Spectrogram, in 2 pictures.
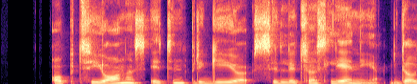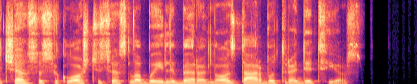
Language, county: Lithuanian, Kaunas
